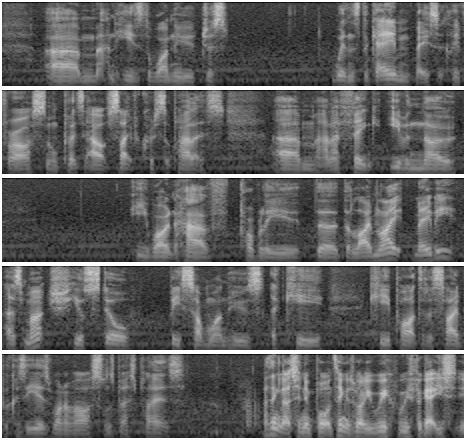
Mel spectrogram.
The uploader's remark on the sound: The first time we've ever recorded in-person. Live (in a fashion) from the back of London Colney Retail Park having just been to Costa. Live from a cark park near you.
